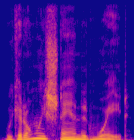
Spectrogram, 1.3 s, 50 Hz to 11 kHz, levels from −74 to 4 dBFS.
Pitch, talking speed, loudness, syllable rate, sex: 130 Hz, 270 wpm, -16 LUFS, 5.7 syllables/s, male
